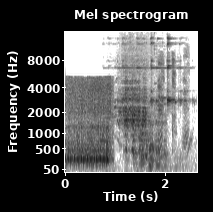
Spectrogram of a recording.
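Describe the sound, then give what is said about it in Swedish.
A drum roll and a fanfare jingle: a dense, sustained roll for about a second, then a short, bright run of tonal notes with no voices. “kör den där trumvirveln och fanfaren. Mm, den kommer där typ.”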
